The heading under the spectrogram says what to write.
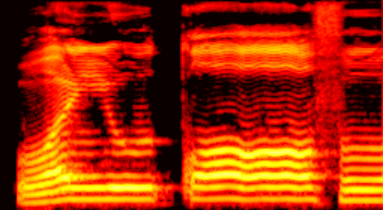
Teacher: بغیر کھینچے پڑھنا ہے، یا کو بھی بغیر کھینچے پڑھیں گے، طا کو موٹا کر کے پڑھیں گے، اور طا کے بعد الف مدہ ہونے کی وجہ سے طا کو ایک الف کے مقدار کھینچنا ہے ، اس فا کو بغیر کھینچے پڑھیں گے، عین کو صاف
